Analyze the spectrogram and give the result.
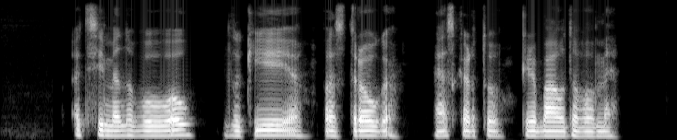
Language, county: Lithuanian, Šiauliai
